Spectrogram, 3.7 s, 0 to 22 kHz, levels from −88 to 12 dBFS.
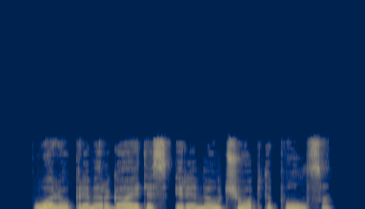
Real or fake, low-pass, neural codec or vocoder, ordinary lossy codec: real; 7.2 kHz; none; Opus, 64 kbps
